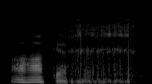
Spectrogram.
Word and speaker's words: Ahakech: Ahakech. It's a guttural at the end on that one.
